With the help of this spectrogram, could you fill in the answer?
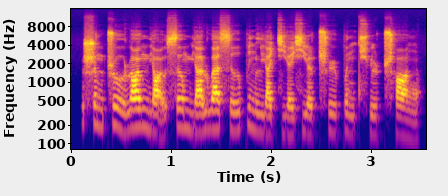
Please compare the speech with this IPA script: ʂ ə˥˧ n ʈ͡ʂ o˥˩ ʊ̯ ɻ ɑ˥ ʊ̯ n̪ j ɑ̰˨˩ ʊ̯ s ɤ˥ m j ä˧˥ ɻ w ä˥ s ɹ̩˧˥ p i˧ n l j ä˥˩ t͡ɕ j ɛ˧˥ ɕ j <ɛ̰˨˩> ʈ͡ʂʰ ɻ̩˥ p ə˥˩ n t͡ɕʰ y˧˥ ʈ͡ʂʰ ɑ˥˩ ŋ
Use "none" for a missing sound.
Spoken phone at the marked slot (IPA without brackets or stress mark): ɛ˥˩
